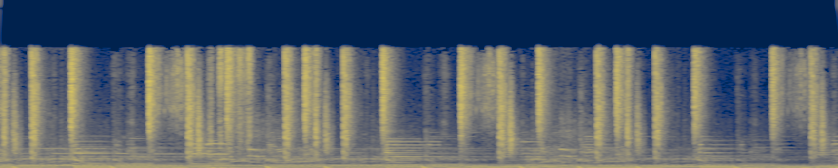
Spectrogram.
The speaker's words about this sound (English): It's one of the first sort of abstract hip-hop songs that I listened to.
